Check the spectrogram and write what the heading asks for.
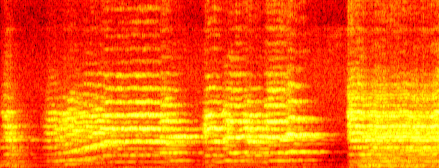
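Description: Orchestral newsreel score led by strings, a phrase climbing in pitch, then a brief drop and a loud new entry about three and a half seconds in.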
